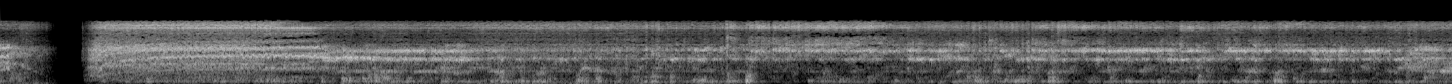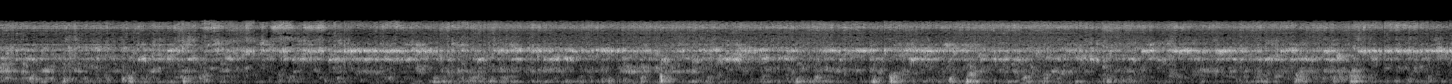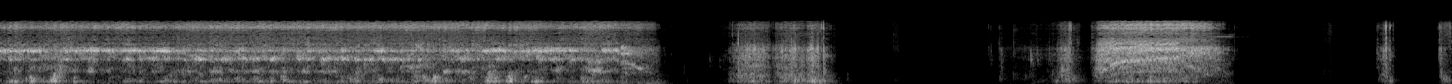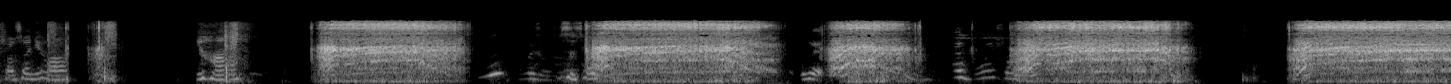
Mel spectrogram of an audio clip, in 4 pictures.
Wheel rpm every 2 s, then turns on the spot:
90, 160, 160, 160, 160, 160, 160, 160, 160, 160, 160, 160, 160, 160, 160, 160, 160, 110, 10, 10, 40, 0, 0, 60, 40, 70, 30, 80, 110.
54-56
